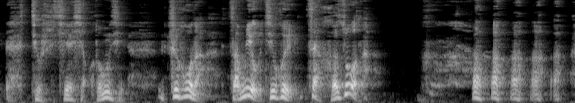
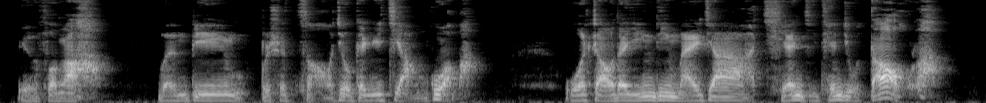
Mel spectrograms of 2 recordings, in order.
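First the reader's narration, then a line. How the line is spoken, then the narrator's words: Calm, detached. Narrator (Chinese): 把头他淡淡的说道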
